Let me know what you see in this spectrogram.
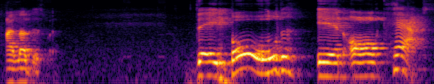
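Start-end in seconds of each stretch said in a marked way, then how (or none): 2.4-5.3 "bowled" stressed, slow and high; slow emphatic read. Shown as a demonstration. Teacher reading the pun slowly to the children. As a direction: draw out "bowled" and "caps". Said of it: "they all had caps on".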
